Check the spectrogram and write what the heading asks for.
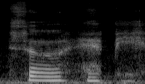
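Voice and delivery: breathy whisper of joy. Real, not acted. Telling viewers she is happy, whispering. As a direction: whisper it, overcome with happiness. Whispered after excited reveal.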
